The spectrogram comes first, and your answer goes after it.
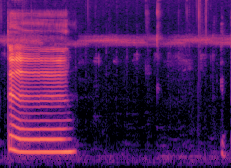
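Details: Mother cat named Iteung calling her kittens while trying to move them. One steady, level-pitched, strongly tonal meow lasting about one second, then quiet room noise with a faint steady high hiss and a brief soft sound at the end.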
